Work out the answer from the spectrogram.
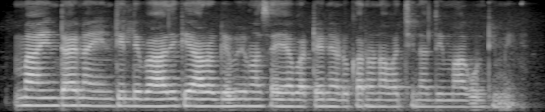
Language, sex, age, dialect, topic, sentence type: Telugu, male, 25-30, Telangana, banking, statement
